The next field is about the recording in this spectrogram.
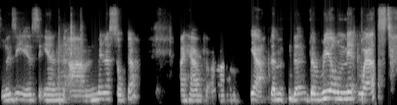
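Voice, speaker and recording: A woman whose first language is Pennsylvania Dutch, answering interview questions hesitantly with many pauses and restarts. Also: mid-range voice, sharp tone, husky, low-quality recording. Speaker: guest, co-author.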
